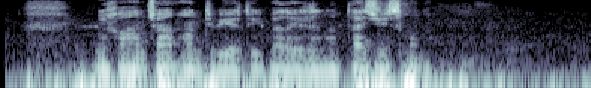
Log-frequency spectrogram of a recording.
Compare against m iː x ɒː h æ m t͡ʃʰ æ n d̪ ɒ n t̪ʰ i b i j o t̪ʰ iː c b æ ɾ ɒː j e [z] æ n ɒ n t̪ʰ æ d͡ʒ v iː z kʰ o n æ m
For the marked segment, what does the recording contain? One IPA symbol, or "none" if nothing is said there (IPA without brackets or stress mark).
z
